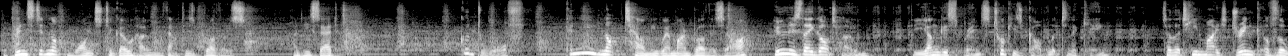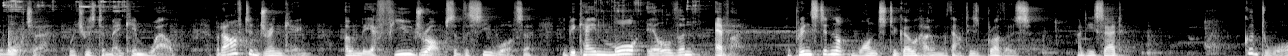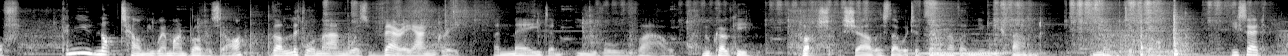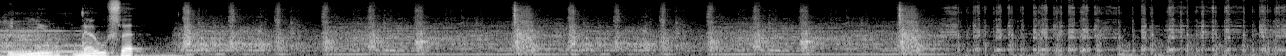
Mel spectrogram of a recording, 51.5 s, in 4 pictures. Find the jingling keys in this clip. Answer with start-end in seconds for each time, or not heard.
12.9-14.2, 18.8-20.0, 36.6-37.6.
